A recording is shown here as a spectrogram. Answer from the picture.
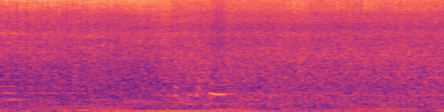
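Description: River rapids rushing steadily over rocks, with a low steady hum underneath.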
